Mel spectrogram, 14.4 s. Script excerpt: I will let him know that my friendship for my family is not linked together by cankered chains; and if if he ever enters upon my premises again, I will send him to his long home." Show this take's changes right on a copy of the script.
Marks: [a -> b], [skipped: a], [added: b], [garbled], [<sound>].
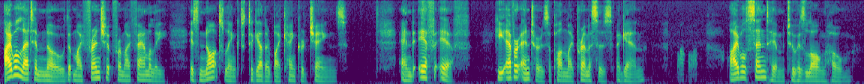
I will let him know that my friendship for my family is not linked together by cankered chains; and if if he ever enters upon my premises again, [laugh] I will send him to his long home."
